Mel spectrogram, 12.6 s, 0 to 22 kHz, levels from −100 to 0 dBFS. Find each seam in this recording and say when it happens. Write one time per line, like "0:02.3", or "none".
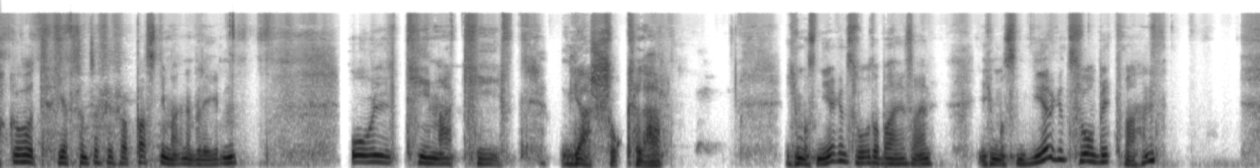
0:03.4
0:05.5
